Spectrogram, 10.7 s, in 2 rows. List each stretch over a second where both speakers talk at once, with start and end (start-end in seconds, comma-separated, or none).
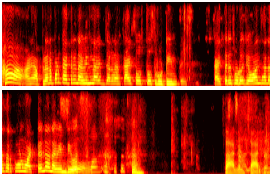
none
